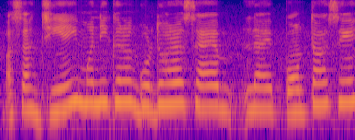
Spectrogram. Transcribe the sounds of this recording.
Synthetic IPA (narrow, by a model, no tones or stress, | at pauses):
ɐ̰sãd͡ʑiːə̃imɐnikɐɾəɽ̃ɡʊɾd̪ʱwaːɾasaːɦɪblaːɪpɔ̃ːt̪ase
